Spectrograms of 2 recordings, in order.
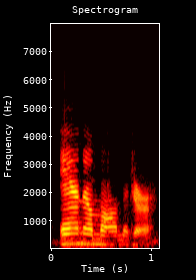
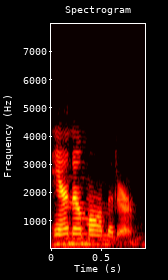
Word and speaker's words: anemometer: cups the rod spins anemometer that is uh the correct way to say that i double checked anemometer says we cannot see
